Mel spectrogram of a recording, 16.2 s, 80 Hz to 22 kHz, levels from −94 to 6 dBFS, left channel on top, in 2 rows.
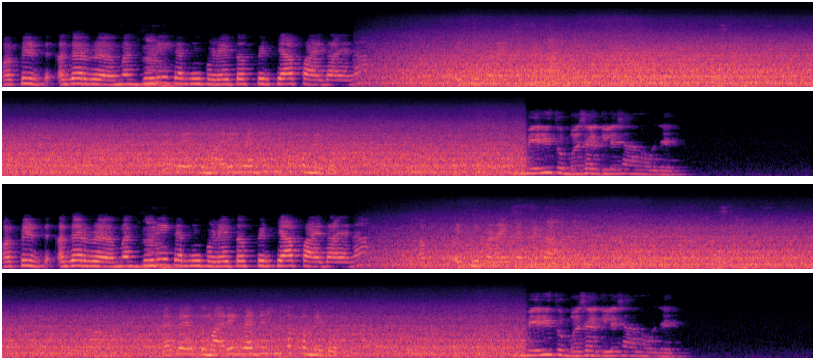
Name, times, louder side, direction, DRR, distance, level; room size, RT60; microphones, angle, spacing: voice 1, 0.0-3.7 4.2-5.6 8.9-9.4 9.7-11.7, right 2 dB, 15° right, 6 dB, 0.4 m, -24 dB
Waves surf, 3.5-13.4, left 2 dB, 25° left, 0.6 m, -24 dB
voice 2, 5.1-5.9 6.7-6.9 7.3-8.0 10.8-11.1 13.2-14.8, equal, 10° left, 1 dB, 2.2 m, -31 dB
15.5 x 6.9 x 2.3 m, 0.33 s
head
